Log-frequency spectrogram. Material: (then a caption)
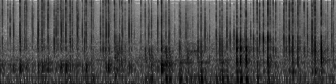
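Glass. Long painted fingernails tap rapidly on the black glass screen of an iPad lying flat on a table, its aluminium frame solid beneath. The result is a quiet, continuous flurry of sharp, bright clicks with almost no ring, over a steady low rumble.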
